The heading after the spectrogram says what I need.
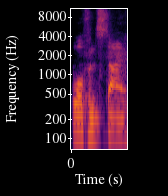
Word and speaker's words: Wolfenstein: I figured as much the proper thing in German is you pronounce the letters as they are written and I comes before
